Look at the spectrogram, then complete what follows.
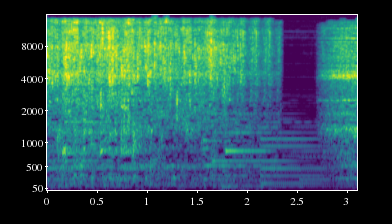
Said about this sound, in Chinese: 第三，冲，以稍大的水量，用流动的水冲洗双手。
